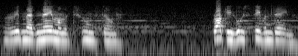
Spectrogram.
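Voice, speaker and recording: A woman's voice: medium pitch, steady tone, normal speed, fairly bright tone, highs cut off, faint music behind, lightly acted. Woman playing a terse 1940s radio moll. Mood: probing, concerned. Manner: terse, clipped questioning. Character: steely, suspicious gangster's girlfriend in a thriller. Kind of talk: 1940s radio thriller acting. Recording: vintage 1940s radio recording.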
